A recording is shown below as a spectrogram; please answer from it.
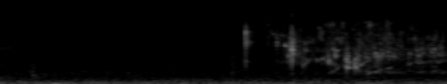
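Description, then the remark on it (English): Water trickles and splashes into a glass for a drink, about a second, a quiet burst of bright, gurgling drips after a near-silent start, with no voices. “Here, have a drink of water.”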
